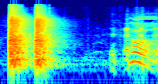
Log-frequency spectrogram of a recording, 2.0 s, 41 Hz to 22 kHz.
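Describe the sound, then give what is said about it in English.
Two sharp, loud gunshots ring out in quick succession in a radio drama, each with a short decaying tail, followed by a man's voice. “I put 6 bullets into you. Why did you fall? Your gun is empty now, Williams”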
